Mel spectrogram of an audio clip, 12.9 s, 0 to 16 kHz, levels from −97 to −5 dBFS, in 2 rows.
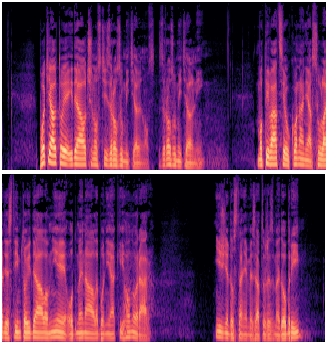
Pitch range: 95-120 Hz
